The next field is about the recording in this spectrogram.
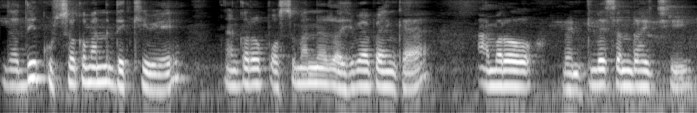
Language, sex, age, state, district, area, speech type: Odia, female, 45-60, Odisha, Jajpur, rural, spontaneous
